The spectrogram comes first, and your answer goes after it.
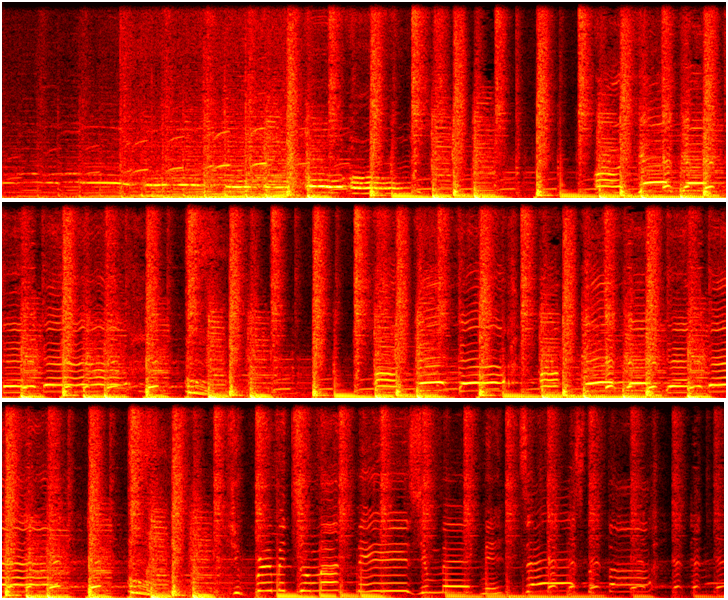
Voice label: CRIANÇA F; Aniversários; Aniversários diversos; fem

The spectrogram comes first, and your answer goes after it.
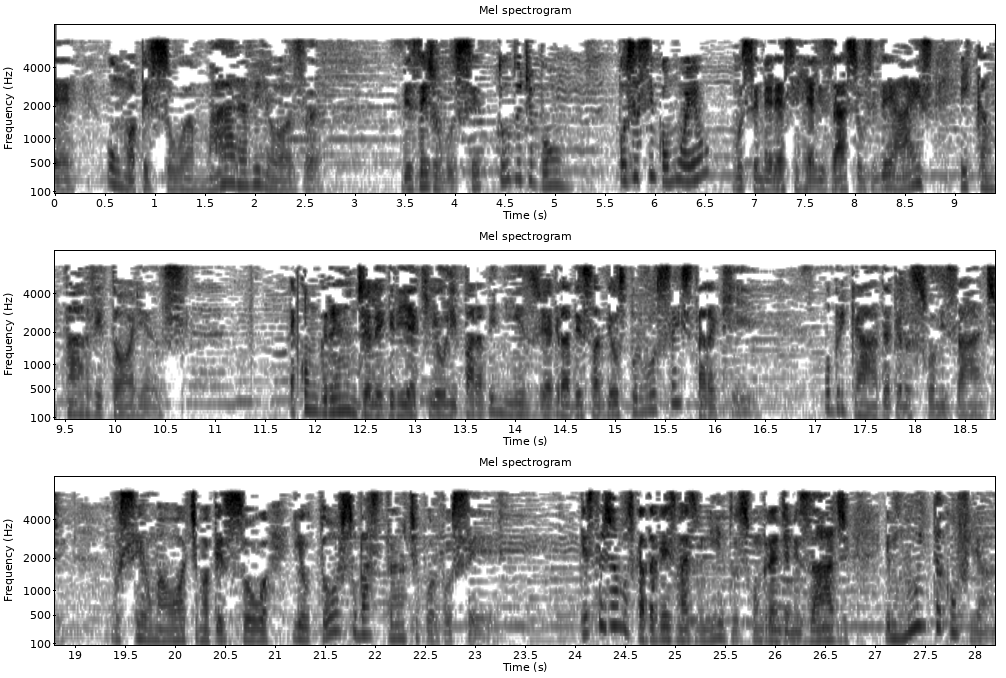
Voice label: FELIZ ANIV. F; Aniversários; Aniversários diversos; fem

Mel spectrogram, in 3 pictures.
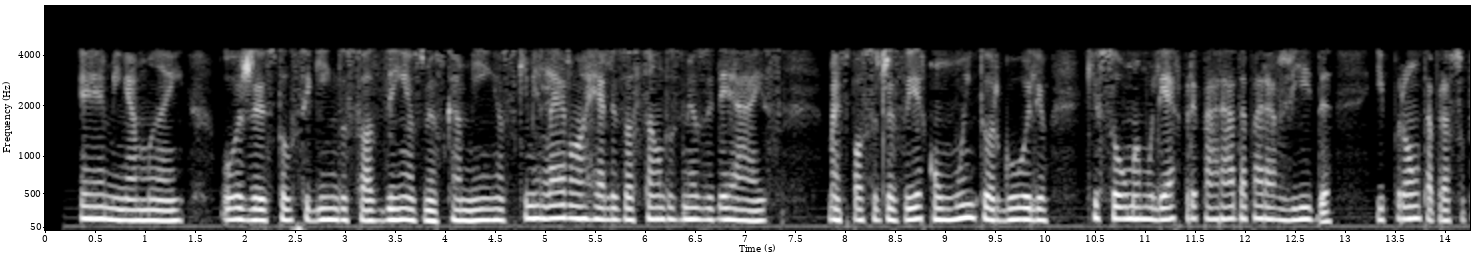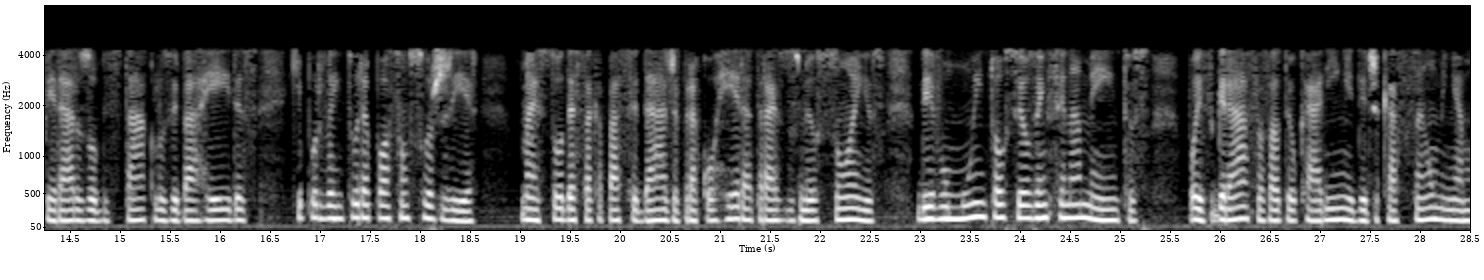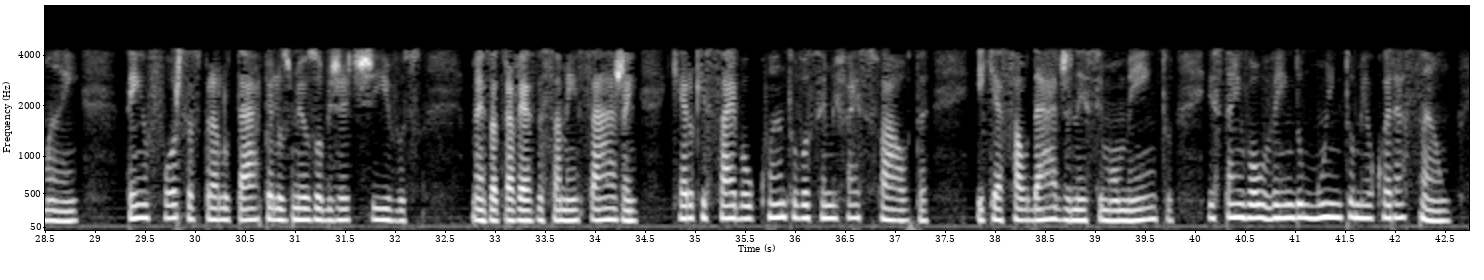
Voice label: SAUDADES MAE, Telemensagens, Só Voz, fem

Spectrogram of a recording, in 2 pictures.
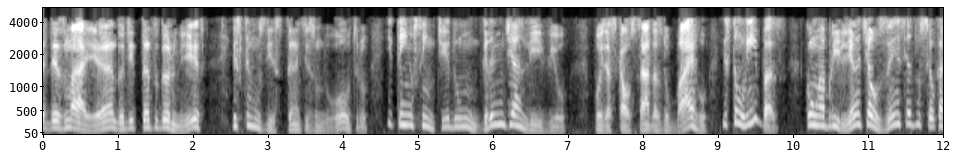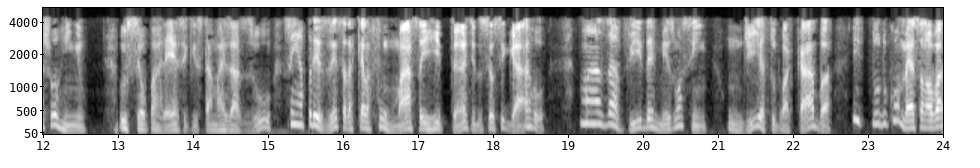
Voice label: SAUDADES AMIGO GOZACAO, Só Voz, masc; Telemensagens; AMIZADE

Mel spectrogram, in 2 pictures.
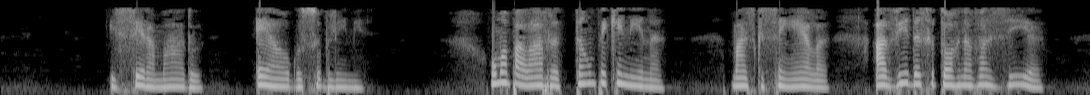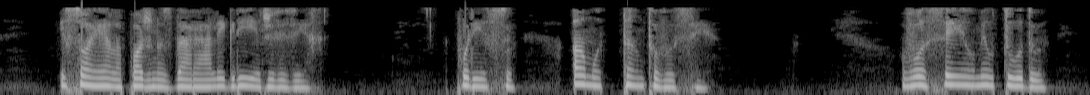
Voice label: O AMOR (F); Telemensagens 2017

